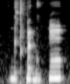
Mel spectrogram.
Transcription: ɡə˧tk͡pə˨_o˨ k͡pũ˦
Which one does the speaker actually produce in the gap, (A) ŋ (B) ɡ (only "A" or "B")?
B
